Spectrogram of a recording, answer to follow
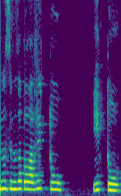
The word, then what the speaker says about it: Itu: Itu, nós percebemos que o tu é mais forte, por isso que ela é uma oxítona. Se fosse o i, seria ito, mas a gente pronuncia itu.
